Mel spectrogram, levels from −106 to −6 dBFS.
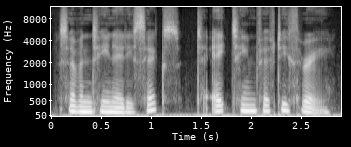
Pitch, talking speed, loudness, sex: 160 Hz, 145 wpm, -17 LUFS, female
